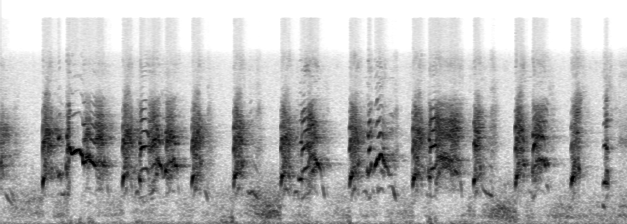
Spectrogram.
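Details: Rosie, a pet dog, climbing a tree in her yard and making what her owners call monkey noises: rapid bursts of harsh, yelping barks with wavering squeaky yips, coming in quick clusters with short pauses between them.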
